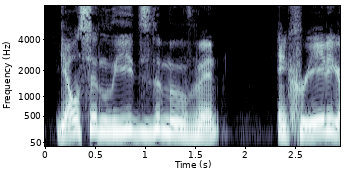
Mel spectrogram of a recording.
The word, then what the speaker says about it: GLSEN: So all of this is related to this nonprofit called, I don't know how you pronounce it, Glesen, G-L-S-E-N. How do you pronounce that? – I don't know. That sounds about right.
